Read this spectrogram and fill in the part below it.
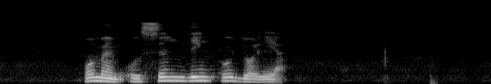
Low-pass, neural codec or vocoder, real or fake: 7.2 kHz; codec, 16 kHz, 2 kbps, FunCodec, trained on LibriTTS, 25 frames a second; fake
